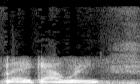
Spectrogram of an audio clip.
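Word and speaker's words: Blairgowrie: It just says Blair Gowrie.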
